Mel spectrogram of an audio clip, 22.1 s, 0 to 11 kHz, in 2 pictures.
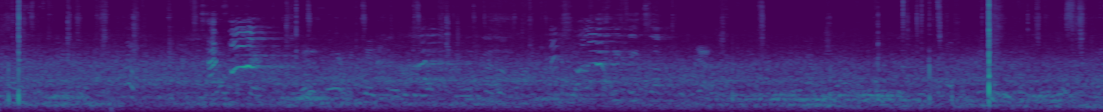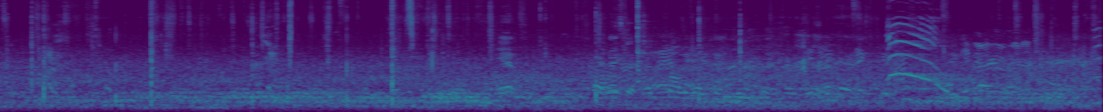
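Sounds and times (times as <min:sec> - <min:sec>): tennis balls struck by rackets: 0:00.0 - 0:00.5, 0:08.8 - 0:16.0
murmur of voices: 0:15.7 - 0:22.0.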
